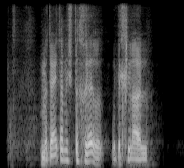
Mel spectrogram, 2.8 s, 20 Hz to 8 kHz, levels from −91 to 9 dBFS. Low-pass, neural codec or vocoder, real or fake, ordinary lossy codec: 7.2 kHz; codec, 16 kHz in and 24 kHz out, 0.6 kbps, FireRedTTS-2 codec; fake; AAC, 48 kbps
